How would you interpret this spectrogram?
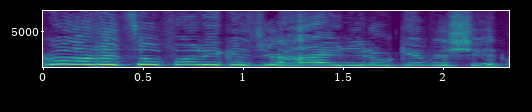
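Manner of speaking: very high, loud mock gushing; gushing fan impression. Everyone fawning over the high comedian, mocking squeal. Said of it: "and everyone goes like".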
